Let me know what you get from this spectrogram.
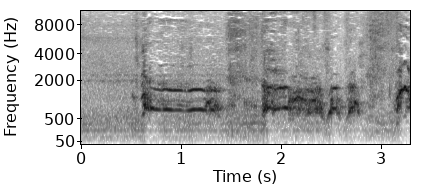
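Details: A neighbour's dog gives drawn-out, whining, tonal barks, some held and yelping, followed by shorter barks.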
